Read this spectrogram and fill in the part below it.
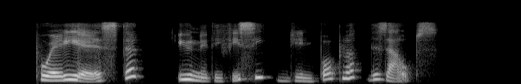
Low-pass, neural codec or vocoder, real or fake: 7.2 kHz; codec, 16 kHz, 0.8 kbps, ZipCodec; fake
